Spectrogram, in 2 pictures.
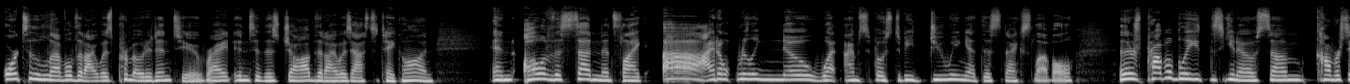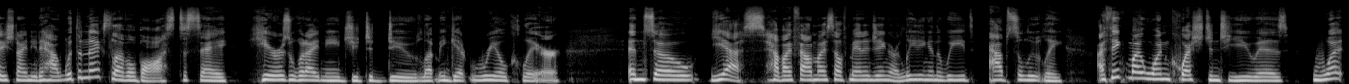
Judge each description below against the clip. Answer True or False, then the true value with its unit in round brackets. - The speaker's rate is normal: False (210 wpm)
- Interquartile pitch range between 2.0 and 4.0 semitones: True (3.6 semitones)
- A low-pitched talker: False (200 Hz)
